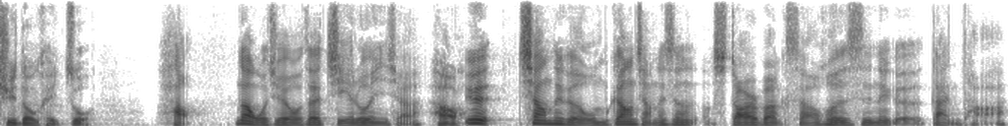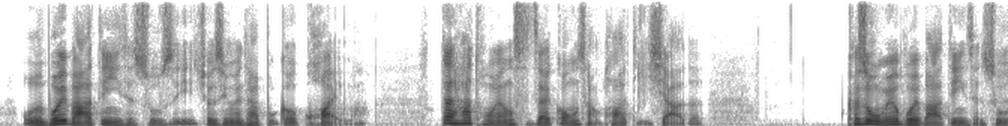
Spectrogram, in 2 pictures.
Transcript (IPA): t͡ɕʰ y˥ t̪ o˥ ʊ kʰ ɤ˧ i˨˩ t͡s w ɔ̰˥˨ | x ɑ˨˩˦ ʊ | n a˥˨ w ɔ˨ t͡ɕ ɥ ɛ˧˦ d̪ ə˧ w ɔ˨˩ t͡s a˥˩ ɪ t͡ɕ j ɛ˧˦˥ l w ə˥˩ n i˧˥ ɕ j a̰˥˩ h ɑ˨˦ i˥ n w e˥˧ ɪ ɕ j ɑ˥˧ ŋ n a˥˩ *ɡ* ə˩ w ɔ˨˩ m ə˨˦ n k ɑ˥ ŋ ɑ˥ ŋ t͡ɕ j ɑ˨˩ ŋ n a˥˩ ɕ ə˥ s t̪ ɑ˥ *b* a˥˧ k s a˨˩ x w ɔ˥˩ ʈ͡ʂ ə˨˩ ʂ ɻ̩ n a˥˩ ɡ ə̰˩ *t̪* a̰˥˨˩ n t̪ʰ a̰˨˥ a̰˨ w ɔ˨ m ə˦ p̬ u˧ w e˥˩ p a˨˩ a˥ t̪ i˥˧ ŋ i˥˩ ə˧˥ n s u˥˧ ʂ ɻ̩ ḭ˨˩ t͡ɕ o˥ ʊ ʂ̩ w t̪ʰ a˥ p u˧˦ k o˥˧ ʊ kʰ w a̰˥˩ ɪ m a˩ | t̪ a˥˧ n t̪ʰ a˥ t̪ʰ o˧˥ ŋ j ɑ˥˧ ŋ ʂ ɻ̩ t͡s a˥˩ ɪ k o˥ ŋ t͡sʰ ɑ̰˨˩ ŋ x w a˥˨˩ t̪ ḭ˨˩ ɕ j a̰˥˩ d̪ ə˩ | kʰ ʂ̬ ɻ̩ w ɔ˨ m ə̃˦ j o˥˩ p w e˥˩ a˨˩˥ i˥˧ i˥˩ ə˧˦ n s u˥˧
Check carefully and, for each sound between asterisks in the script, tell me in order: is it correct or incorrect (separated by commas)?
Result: correct, correct, correct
